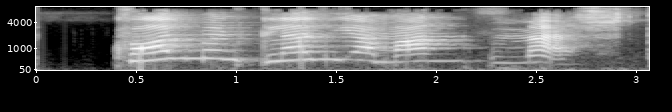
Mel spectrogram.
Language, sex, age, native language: Icelandic, male, 10, Icelandic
